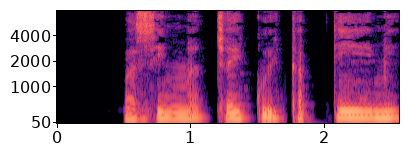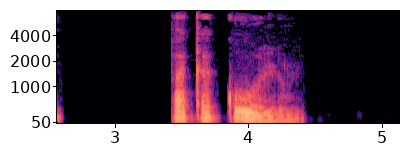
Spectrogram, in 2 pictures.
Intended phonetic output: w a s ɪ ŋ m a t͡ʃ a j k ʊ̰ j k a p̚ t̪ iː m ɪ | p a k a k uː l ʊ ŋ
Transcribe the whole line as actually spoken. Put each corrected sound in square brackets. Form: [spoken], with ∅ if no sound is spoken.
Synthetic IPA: w a s ɪ ŋ m a t͡ʃ a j k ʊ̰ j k a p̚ t̪ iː m ɪ | p a k a k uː l ʊ ŋ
